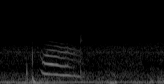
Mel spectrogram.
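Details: Pet cat that wants cuddles, meowing indoors at bedtime: one drawn-out, slightly falling, tonal meow near the start, then a low steady hum in the room.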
